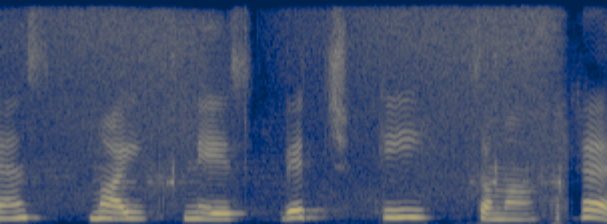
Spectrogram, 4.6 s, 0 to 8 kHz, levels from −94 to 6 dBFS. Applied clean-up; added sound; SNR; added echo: neural mask model Resemble Enhance denoiser.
